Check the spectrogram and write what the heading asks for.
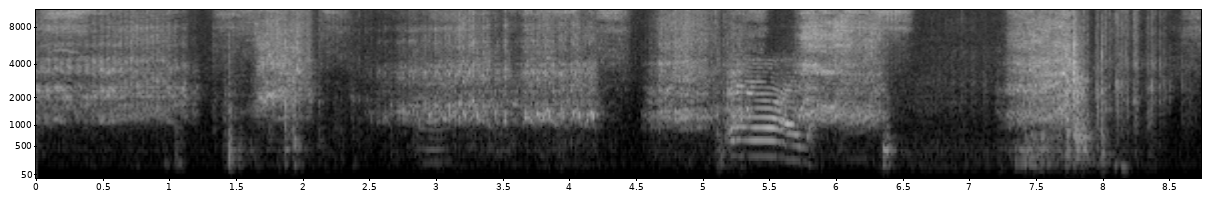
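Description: Team Losi Micro Crawler's small electric motor and gearbox whirring in a high rasp, in on-and-off bursts of throttle as it climbs over parked RC trucks. A short pitched whine breaks in about five seconds in.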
